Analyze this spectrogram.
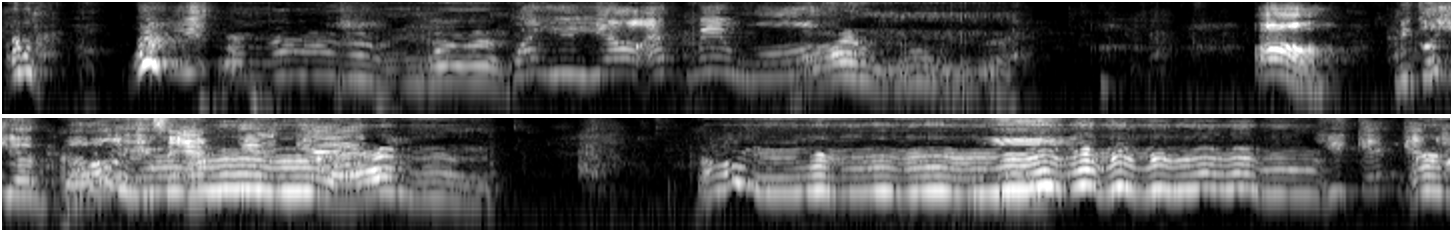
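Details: Female Siberian Husky complaining about an empty food bowl: long stretches of wavering, moaning talk-like vocalization with rising and falling pitch, broken by brief pauses, with a woman speaking and music faint in places.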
